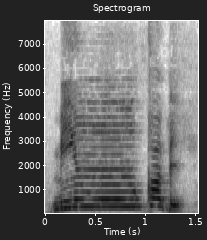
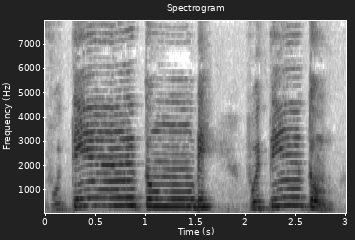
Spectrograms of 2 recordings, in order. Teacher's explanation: Untuk memasuki kepada huruf qaf, okay, huruf nun itu perlu ditebalkan kerana huruf selepasnya ialah huruf isti'la.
